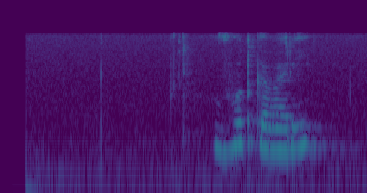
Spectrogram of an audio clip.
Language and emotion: Russian, neutral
